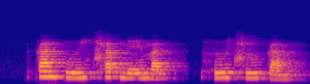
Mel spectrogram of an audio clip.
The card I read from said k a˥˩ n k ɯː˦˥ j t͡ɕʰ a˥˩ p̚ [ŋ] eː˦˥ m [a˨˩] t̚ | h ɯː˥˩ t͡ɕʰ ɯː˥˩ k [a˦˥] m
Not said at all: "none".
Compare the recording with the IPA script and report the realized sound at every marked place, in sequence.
ŋ, a˦˥, a˧

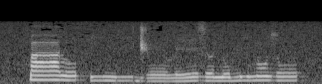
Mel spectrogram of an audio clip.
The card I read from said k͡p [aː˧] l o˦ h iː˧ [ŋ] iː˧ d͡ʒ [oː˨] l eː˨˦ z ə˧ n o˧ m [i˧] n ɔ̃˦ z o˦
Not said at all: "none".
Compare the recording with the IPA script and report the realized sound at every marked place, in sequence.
aː˧, ŋ, oː˨, i˧

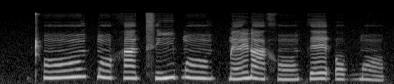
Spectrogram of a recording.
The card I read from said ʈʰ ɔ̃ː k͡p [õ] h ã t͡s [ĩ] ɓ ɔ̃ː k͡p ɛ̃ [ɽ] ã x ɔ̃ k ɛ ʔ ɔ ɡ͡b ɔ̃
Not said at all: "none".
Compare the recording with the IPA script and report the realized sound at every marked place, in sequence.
ɔ̃, ĩ, ɽ

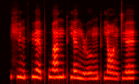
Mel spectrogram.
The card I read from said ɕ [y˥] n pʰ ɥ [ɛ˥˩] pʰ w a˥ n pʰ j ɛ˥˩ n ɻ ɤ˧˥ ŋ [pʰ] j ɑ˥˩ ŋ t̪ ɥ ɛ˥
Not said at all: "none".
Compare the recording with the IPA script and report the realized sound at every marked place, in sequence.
y˥˧, ɛ˥˩, pʰ

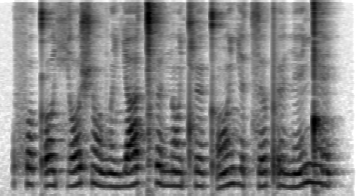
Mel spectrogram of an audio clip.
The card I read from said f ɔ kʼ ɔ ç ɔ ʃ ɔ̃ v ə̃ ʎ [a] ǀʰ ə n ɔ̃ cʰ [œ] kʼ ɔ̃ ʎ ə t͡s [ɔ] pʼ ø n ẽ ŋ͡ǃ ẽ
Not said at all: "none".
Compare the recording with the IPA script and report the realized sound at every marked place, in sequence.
a, ø, ə

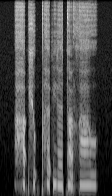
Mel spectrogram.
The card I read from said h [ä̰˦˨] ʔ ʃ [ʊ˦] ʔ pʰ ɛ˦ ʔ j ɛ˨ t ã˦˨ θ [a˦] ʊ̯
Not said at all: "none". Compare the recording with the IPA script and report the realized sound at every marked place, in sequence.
ä˦, ʊ˦, a˦

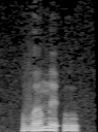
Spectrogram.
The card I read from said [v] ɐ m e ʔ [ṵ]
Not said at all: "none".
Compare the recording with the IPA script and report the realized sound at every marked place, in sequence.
v, u

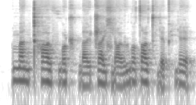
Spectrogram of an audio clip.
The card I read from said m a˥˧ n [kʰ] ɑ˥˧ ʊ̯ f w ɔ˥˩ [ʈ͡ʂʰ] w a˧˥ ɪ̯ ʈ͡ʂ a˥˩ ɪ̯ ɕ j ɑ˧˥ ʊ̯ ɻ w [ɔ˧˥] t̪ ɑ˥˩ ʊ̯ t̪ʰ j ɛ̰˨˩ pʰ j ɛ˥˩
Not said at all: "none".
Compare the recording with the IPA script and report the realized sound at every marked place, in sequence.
kʰ, ʈ͡ʂʰ, ɔ˥

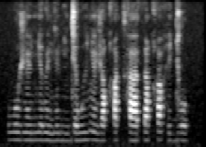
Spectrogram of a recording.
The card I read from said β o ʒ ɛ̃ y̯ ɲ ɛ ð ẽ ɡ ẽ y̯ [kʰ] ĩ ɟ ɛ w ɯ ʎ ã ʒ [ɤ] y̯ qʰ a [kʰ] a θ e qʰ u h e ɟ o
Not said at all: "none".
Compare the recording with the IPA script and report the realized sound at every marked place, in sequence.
ɡ, ɯ, kʰ

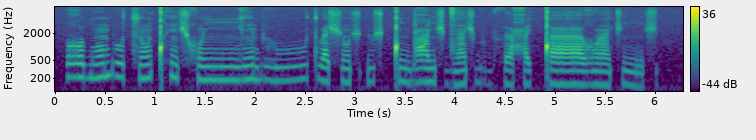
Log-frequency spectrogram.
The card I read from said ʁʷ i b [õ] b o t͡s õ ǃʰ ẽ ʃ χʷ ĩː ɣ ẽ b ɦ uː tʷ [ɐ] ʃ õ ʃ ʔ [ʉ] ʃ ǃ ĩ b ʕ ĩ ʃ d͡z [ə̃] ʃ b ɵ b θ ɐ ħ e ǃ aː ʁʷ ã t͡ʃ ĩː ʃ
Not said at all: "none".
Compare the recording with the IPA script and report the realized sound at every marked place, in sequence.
õ, a, ʉ, ã

